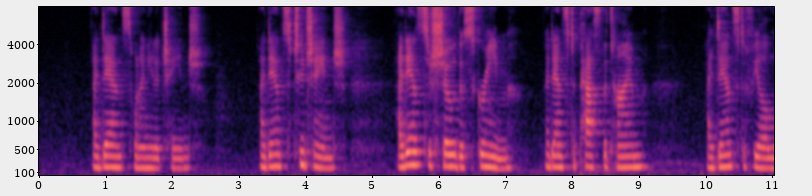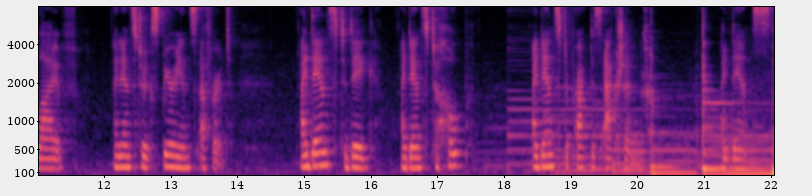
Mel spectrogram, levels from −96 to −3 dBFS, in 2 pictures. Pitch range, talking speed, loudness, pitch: 155-200 Hz, 130 wpm, -33 LUFS, 190 Hz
